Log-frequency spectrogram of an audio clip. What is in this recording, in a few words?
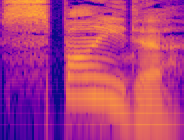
"spider", English word; pets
